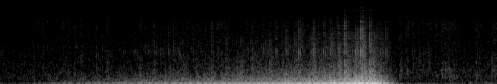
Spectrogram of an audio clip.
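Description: A firework roars, growing steadily louder, then cuts off sharply.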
